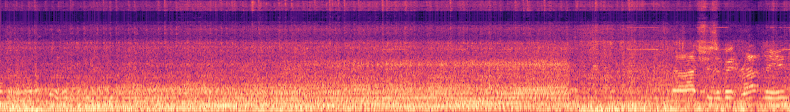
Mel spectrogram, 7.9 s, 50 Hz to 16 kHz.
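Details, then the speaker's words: Ford 59A flathead V8 in truck: loud uneven rattle and clatter over rough running; connecting rods of different lengths and one piston hitting the head; needs matched crank, rods and bearings. "Now that's it. This motor's done. It's going to come out. This engine needs a decent crank, some decent rods, all matched and balanced, and decent bearings, none of which it has."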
